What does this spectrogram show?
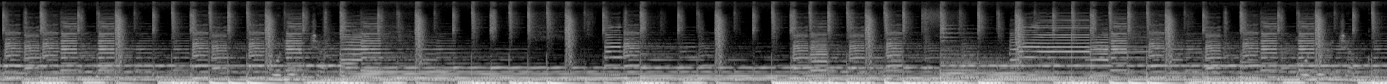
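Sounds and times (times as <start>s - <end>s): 
ambient background improvisation: 0.0s - 13.8s.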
